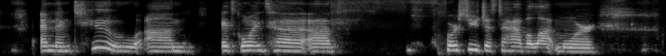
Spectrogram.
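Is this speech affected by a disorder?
Yes: stutter; stutter since before public speaking, lifelong fear of talking to people; pronounced stutter audible during interview; at times takes a couple of seconds to say words; here prolonged sounds, blocks.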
